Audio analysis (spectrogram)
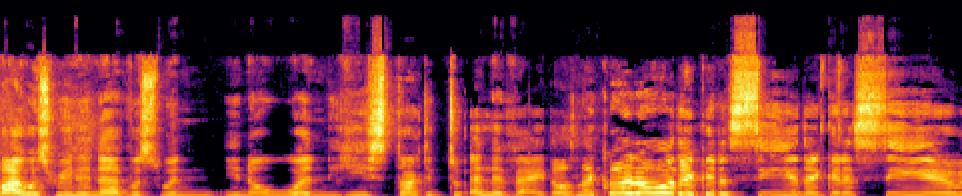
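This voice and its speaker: With a non-native accent, a woman speaks at a fairly quick pace with hardly any pauses, her high voice making very wide pitch swings. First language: not English. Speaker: podcast co-host. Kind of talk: casual chat.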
